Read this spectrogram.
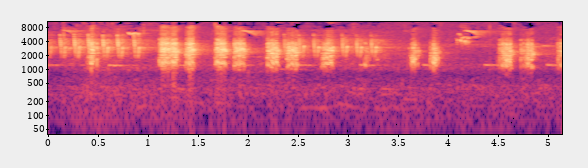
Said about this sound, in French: Et à la une de la science aujourd'hui, sur les traces d'un oiseau chanteur migrateur, donc la rousserolle turdoïde.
